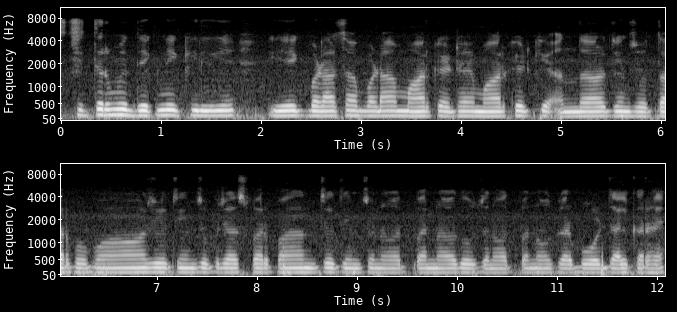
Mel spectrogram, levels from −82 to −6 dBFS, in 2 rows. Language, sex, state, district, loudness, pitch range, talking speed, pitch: Hindi, male, Rajasthan, Nagaur, -20 LUFS, 120-140 Hz, 80 wpm, 130 Hz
